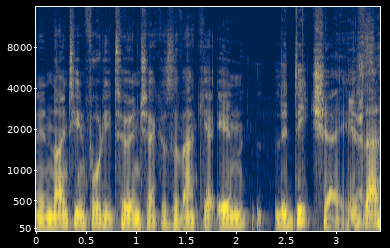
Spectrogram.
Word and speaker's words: Lidice: massacre there'd been in 1942 in Czechoslovakia in Lidice. Is that how you pronounce it?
